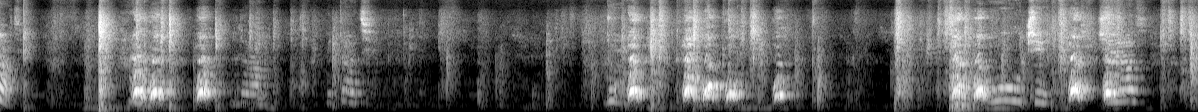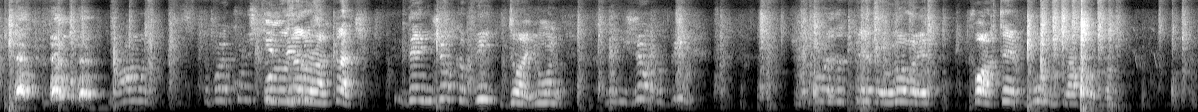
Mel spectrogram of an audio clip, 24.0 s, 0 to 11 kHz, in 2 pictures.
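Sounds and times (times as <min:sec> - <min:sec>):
dog barking: 0:01.3 - 0:02.3, 0:06.2 - 0:08.0, 0:09.5 - 0:10.0, 0:10.7 - 0:11.3, 0:12.1 - 0:13.1.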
